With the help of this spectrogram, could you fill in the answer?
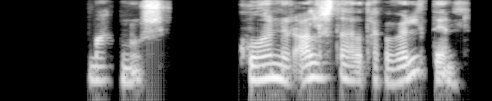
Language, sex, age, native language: Icelandic, female, 30-39, Icelandic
